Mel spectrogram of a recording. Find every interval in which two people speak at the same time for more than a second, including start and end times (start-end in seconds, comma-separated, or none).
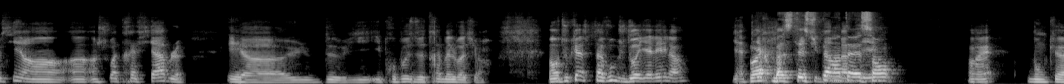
7.5-8.9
